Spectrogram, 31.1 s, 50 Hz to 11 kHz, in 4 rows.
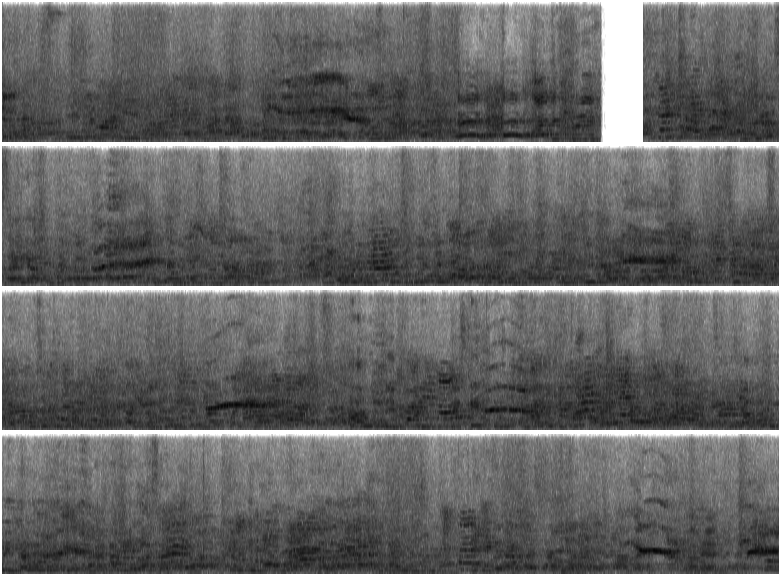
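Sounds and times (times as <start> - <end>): people praying aloud: 0.0 - 31.0.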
